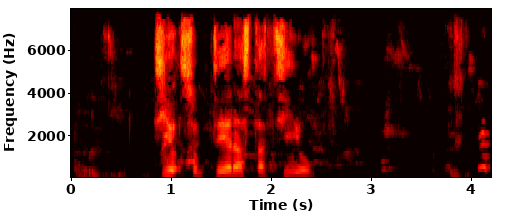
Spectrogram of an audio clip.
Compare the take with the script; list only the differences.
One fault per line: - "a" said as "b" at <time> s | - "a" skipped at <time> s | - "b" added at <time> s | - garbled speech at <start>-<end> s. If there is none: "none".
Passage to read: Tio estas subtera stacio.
- "estas" skipped at 1.1 s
